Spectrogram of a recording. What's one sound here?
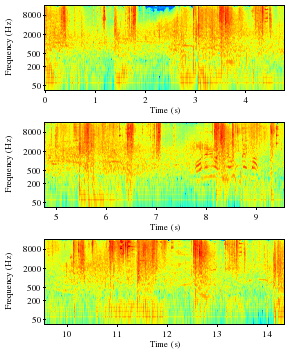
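Gunshots crack repeatedly nearby and far off.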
